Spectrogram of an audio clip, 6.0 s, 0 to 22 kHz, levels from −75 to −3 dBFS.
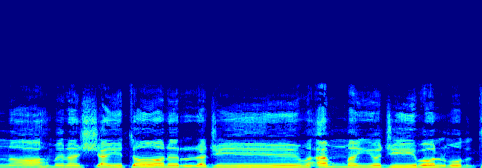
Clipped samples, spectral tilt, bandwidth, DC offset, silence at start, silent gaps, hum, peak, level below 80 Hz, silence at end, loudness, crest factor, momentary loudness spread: under 0.1%; -4 dB/octave; 11.5 kHz; under 0.1%; 0 s; none; none; -8 dBFS; -72 dBFS; 0 s; -28 LUFS; 20 dB; 5 LU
